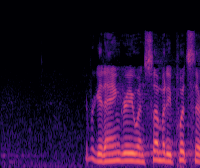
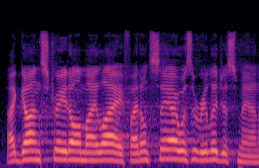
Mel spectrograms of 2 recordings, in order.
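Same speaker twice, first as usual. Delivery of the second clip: louder, higher, self-righteous protest; indignant self-justification; 4 semitones higher, 7 dB louder than usual. A narrator's reading. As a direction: protest your good record loudly, as story dialogue. Self-righteous ghost protests his record.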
